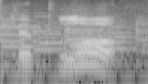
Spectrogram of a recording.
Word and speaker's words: тепло: Я так подумав що куди б ви не поставили наголос у першому слові тепло чи тепло все одно буде правильно це точно знають і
